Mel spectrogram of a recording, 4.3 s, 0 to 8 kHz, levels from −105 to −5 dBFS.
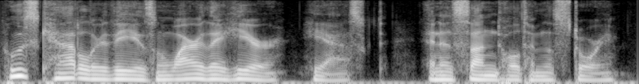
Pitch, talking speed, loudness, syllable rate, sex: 110 Hz, 255 wpm, -20 LUFS, 6.9 syllables/s, male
